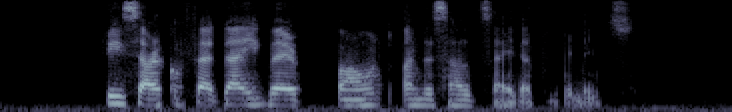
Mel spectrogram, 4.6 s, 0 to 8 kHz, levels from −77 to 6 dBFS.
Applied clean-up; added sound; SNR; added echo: neural diffusion model UNIVERSE++.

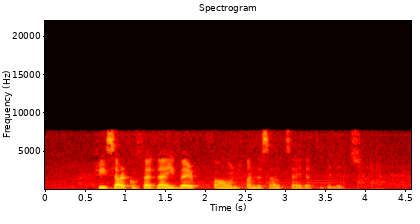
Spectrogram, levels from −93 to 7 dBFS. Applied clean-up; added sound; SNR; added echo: none; Domestic sounds, home sounds + Wind instrument, woodwind instrument; 20 dB; none.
